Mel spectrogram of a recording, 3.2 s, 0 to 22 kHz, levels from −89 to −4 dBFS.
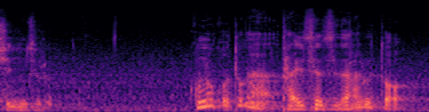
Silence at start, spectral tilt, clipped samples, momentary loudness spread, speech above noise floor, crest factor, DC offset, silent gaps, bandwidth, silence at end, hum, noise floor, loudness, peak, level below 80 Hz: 0 s; -6.5 dB/octave; under 0.1%; 22 LU; 22 dB; 20 dB; under 0.1%; none; 16 kHz; 0 s; none; -54 dBFS; -32 LUFS; -14 dBFS; -60 dBFS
